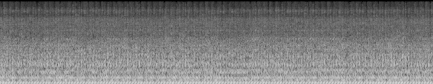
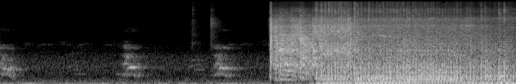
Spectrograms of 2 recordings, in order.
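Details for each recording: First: 1986 Toyota 4Runner after electrical harness work, after adjusting idle air screw and disturbing fuel resistor, O2 and mass airflow connectors: steady, even idle, constant low hum, no stumbles or surges; normal idle. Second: 1986 Toyota 4Runner being revived: two roughly three-second cranking bursts with the starter spinning steadily, but the engine never catches. A spark was seen and fixed just before, and the owner suspects another, unconfirmed fault.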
